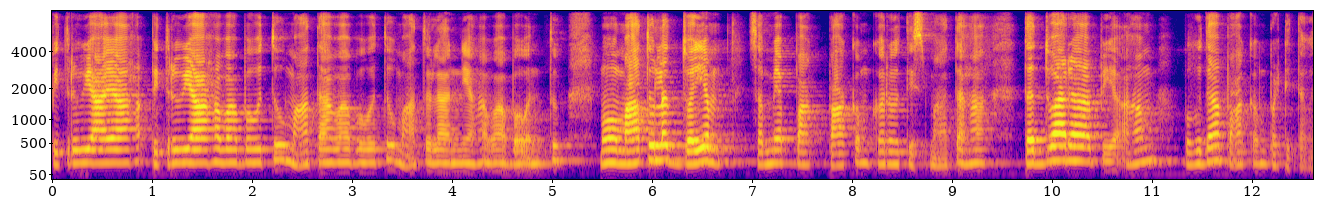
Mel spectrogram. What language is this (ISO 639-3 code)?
san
